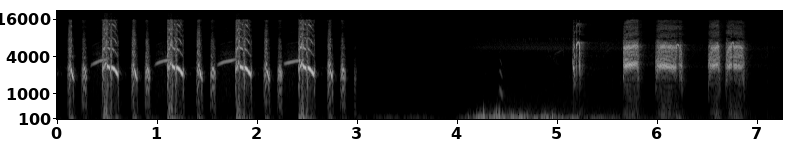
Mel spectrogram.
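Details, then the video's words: Partridge (Irani teetar) chick calls: about four quick phrases, each a rising slurred whistle that breaks into harsh scratchy notes, repeated roughly every 0.7 seconds, then a low rumble and a few broad hissy bursts. "Irani teetar ki awaz | Teetar ki awaz | teetar chicks sound"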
